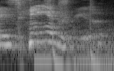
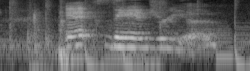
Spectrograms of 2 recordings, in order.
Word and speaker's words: Alexandria: ask me my name I say Alexandria it's really not that hard X then I'll put the I think it's called acronym of how to say it Alexandria let me let me make sure this camera is on before I tell y'all x Andrea and every time I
